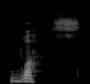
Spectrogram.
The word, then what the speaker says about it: was: But the A in the word was sounds like a U, so it becomes WS, was. And yet it's spelled as WAS. So whenever we teach the children the word was, we have to tell them that it's called a tricky word because it doesn't sound like how it is spelled.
